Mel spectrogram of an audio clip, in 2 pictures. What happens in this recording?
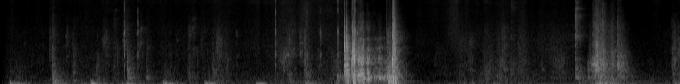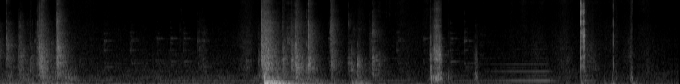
I walked through the room and opened the window. After that, a phone notification sounded, and I then closed the window.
